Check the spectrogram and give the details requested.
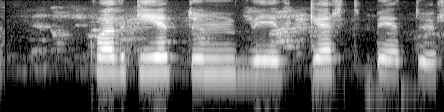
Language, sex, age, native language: Icelandic, male, 9, Icelandic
